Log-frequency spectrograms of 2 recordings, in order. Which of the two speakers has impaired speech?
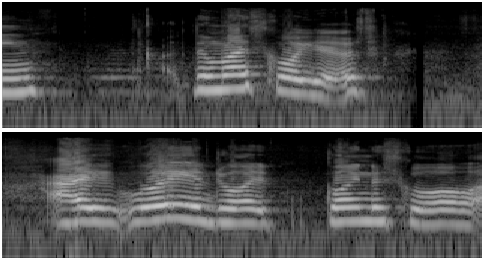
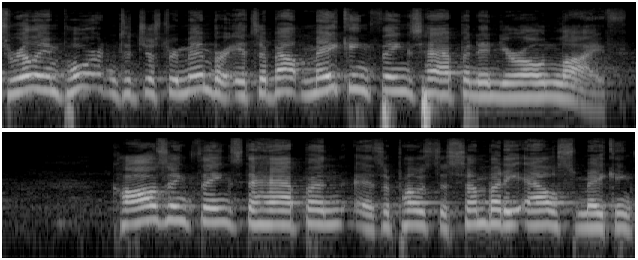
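The first: cerebral palsy; diagnosed at age 2, 17 years since.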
